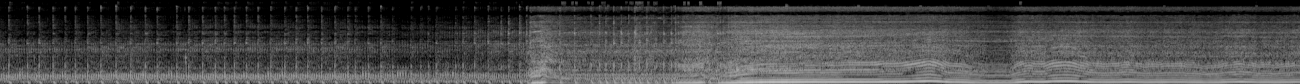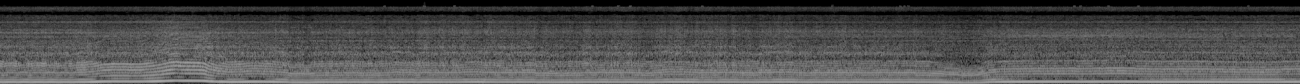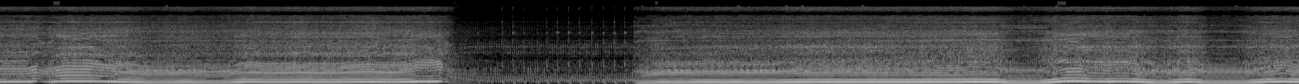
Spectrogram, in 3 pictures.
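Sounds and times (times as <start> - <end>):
chainsaw cutting through log: 0.0 - 38.9.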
